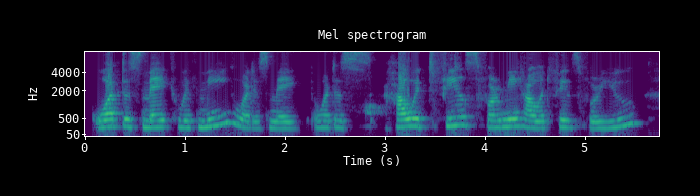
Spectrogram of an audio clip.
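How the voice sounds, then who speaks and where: In a non-native accent, a woman speaks at a fairly high pitch. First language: not English. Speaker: voice coach. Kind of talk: casual chat. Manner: halting.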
